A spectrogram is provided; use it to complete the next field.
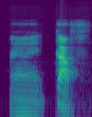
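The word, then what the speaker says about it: calf: এটা উচ্চারণ হল সি কাফ হবে। এটা সি এল এফ এর স্থলে ভি হবে। পরবর্তী ই এর যোগ করে দিলেই হয়ে গেছে। এটা হচ্ছে কাফস। যদি উচ্চারণ সি এল এফ এর উচ্চারণ হচ্ছে কাফ সেক্ষেত্রে ভি এবং এর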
